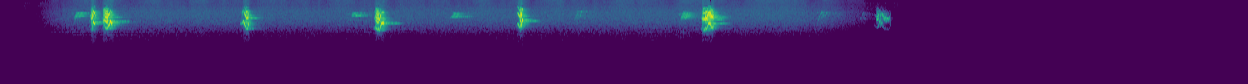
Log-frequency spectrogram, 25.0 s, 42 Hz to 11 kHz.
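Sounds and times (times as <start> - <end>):
blue chaffinch calls: 1.5 - 2.6, 4.8 - 5.2, 7.0 - 8.0, 9.0 - 9.4, 10.3 - 10.8, 13.6 - 14.6, 17.5 - 17.8.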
